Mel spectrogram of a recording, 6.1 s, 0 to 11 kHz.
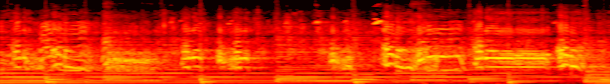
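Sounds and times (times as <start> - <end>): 
hunting hounds baying and barking at a bear: 0.0 - 6.0.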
